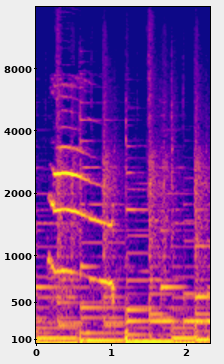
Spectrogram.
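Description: A domestic cat's single meow, about a second long and falling in pitch, over background music.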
